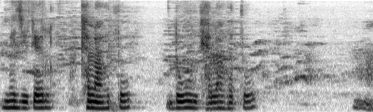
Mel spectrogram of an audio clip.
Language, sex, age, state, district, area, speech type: Bengali, female, 60+, West Bengal, Uttar Dinajpur, urban, spontaneous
